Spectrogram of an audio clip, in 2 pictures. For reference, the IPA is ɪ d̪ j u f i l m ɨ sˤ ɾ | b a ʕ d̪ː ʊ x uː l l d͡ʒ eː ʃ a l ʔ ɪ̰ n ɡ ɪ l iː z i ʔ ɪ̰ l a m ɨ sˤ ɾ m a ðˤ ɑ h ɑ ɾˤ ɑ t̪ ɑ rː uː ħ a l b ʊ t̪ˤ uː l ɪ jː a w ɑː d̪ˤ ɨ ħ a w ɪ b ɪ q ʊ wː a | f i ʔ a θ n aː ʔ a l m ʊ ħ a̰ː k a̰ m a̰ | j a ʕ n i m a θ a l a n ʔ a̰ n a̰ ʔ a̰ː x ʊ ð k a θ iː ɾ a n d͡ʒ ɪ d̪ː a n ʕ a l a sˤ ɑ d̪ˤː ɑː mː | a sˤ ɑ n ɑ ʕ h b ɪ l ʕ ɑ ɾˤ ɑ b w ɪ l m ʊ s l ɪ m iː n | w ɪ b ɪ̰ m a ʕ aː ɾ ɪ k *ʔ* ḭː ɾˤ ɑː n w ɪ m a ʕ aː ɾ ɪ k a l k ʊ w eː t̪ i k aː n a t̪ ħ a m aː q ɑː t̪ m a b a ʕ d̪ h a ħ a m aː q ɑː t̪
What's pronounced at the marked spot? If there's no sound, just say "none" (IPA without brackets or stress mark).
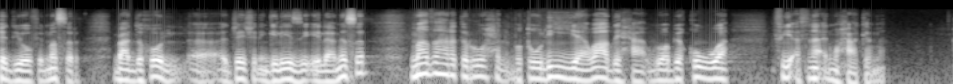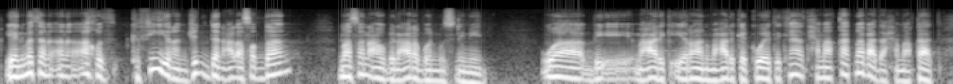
ʔ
